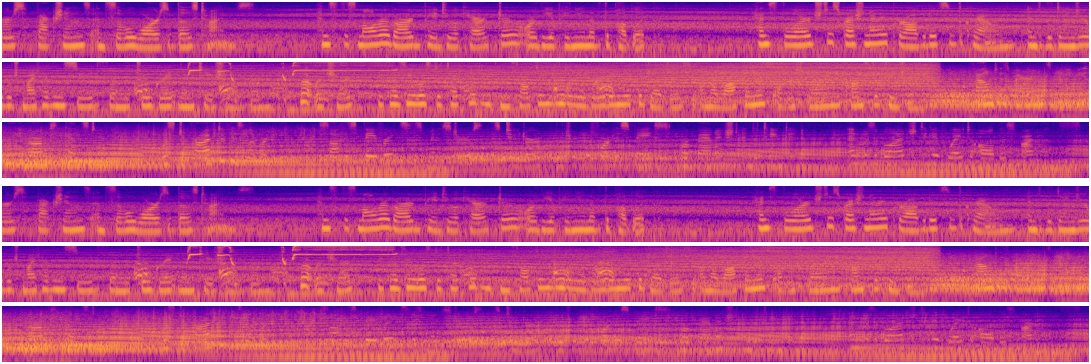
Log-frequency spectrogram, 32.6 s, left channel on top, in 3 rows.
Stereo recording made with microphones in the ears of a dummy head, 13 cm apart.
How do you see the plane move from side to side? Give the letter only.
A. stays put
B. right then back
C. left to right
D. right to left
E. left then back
C.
